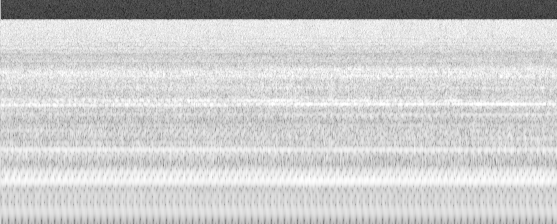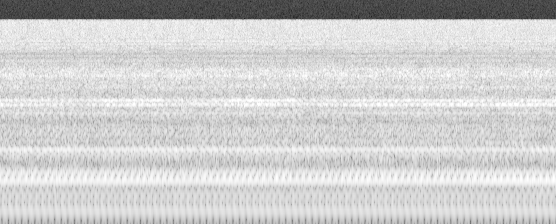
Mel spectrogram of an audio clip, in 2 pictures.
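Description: Steady even drone with a firm low hum and fixed tones, no knocking or surging; shop compressor running normally under load.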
